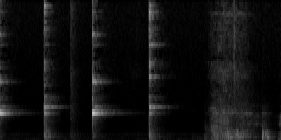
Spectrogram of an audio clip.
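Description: Glass bottles tapped one after another in a classroom music lesson: three sharp, ringing clinks spaced apart, then a brief rattling, scraping knock and one more tap, close and fairly quiet.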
